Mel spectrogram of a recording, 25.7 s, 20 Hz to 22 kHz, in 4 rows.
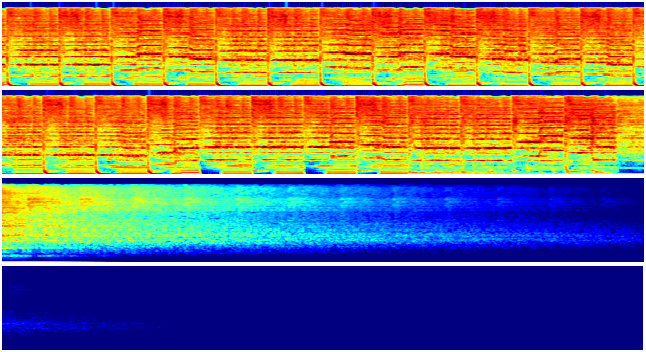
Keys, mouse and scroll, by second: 2.8 click, 3.2 click, 13.3 click, 15.1 click, 23.7 click.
